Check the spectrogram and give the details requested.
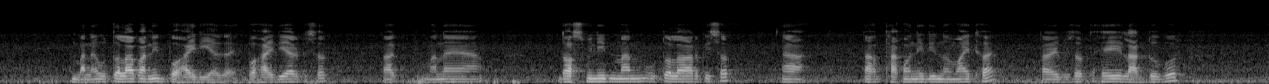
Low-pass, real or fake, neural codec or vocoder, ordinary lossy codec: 7.2 kHz; real; none; none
